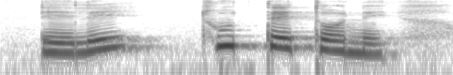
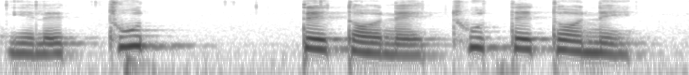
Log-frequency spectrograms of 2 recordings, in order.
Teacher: même si tout s'écrit avec un T, qu'il est au masculin, on fait la liaison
